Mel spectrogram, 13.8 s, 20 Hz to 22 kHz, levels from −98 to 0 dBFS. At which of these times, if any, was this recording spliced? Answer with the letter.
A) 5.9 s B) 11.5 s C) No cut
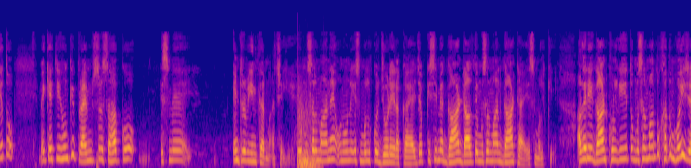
A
